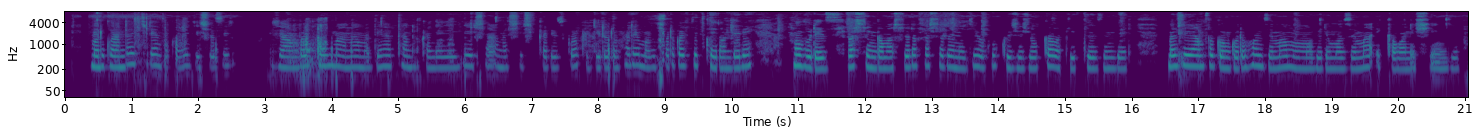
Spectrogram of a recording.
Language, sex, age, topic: Kinyarwanda, female, 18-24, education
